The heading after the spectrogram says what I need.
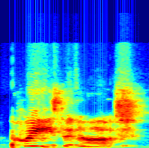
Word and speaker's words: Cuisinart: Cuisinart. Cuisinart. That's how you say it.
